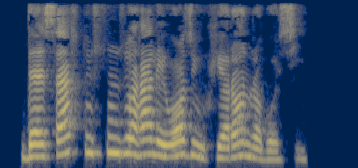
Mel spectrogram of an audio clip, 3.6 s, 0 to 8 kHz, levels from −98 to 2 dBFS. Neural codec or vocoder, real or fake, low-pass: none; real; 7.2 kHz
